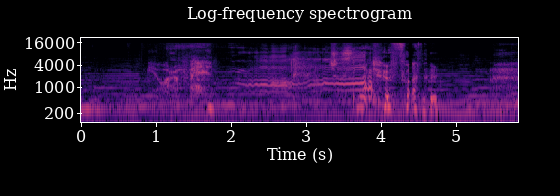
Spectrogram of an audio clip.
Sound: chuckles

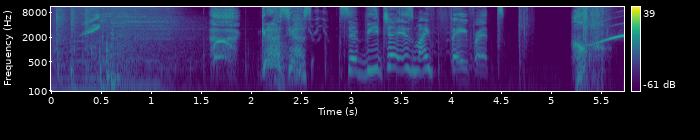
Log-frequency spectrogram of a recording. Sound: gasping

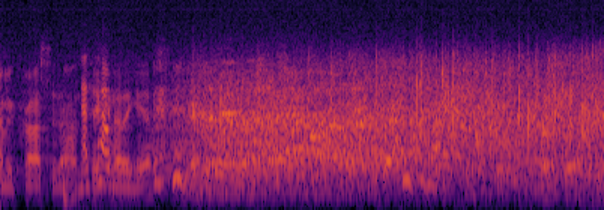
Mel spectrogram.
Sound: laughter and applause

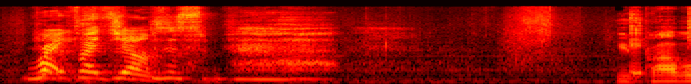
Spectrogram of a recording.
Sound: sighs

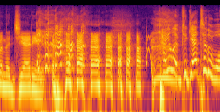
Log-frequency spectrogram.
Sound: laughs

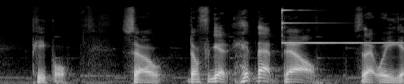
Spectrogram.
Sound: dings

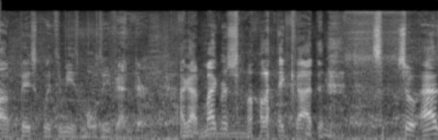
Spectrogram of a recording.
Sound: chuckles

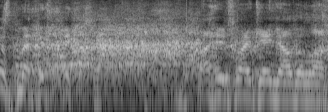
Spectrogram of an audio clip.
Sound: audience laughing

